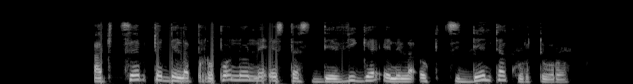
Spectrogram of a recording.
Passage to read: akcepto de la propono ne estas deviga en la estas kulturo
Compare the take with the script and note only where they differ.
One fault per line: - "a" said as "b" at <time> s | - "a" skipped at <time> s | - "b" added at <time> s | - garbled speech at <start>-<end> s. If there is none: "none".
- "estas" said as "okcidenta" at 4.3 s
